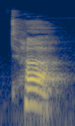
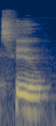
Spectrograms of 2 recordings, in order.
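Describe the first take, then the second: First: The word has a short reduced 'uh' vowel. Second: The word has a full 'oo' vowel. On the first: "Ta. That's right" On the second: "We don't say to"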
